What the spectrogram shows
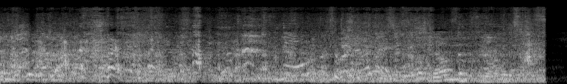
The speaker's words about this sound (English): Yeah, and but I hear a lot of a lot of like whispering and murmuring.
